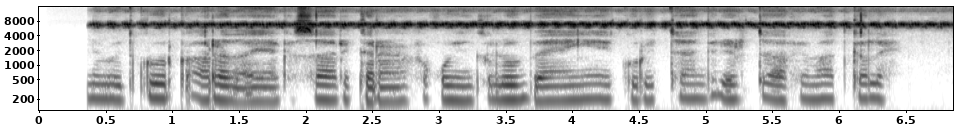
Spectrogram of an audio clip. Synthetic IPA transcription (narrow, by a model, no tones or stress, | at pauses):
nɐβɐd̪ɡuːrkʰɐɐɾɐðɐɐjaːkʰɐ̥saːɾɪkʰɐɾaːnfɐqʊjɪŋkʰɐlɔːbaːhɐjɐɛjkʰʊɾɪt̪ʰaːŋkʰɐɗɪrt̪ʰɐaːfɪmaːd̪kʰɐlɛ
